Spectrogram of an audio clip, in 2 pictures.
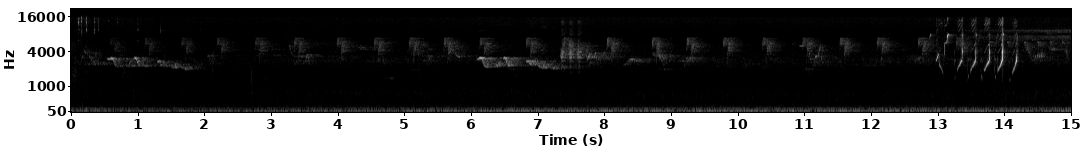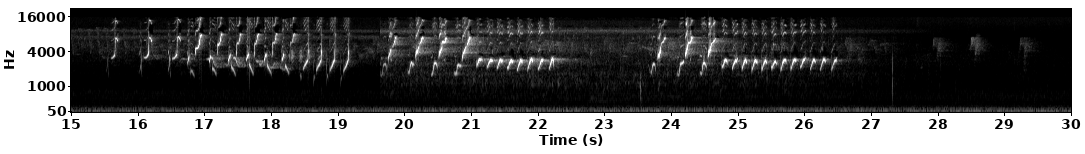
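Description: A songbird singing: a few faint short calls, then from about halfway through several loud trilled phrases of rapid repeated notes, each lasting two to three seconds. A low steady rumble runs underneath.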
